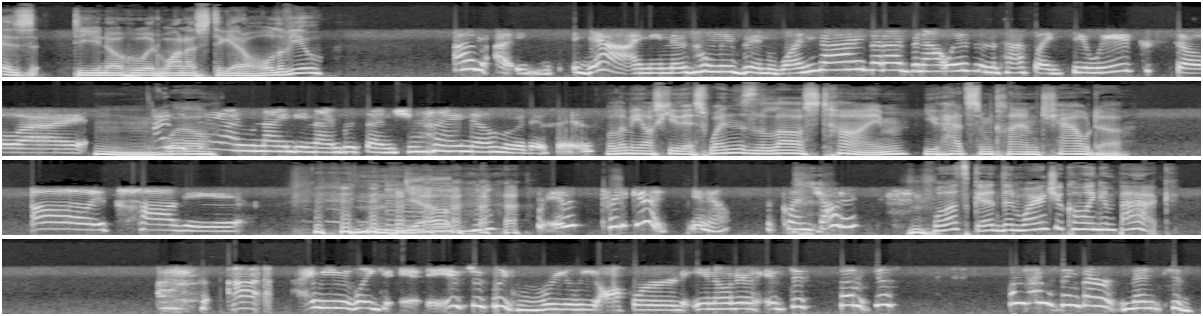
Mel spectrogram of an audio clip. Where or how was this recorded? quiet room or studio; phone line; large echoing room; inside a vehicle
phone line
